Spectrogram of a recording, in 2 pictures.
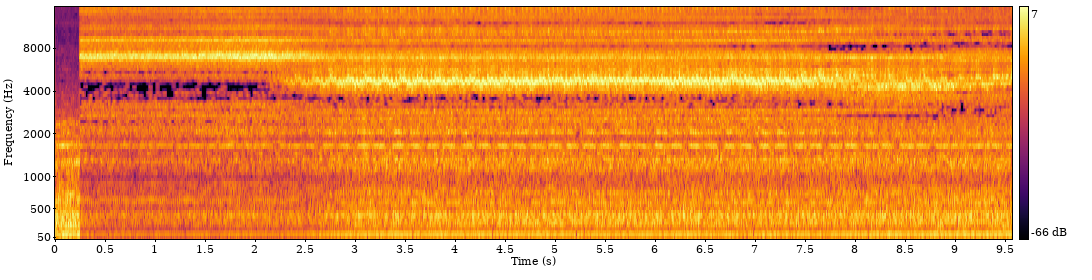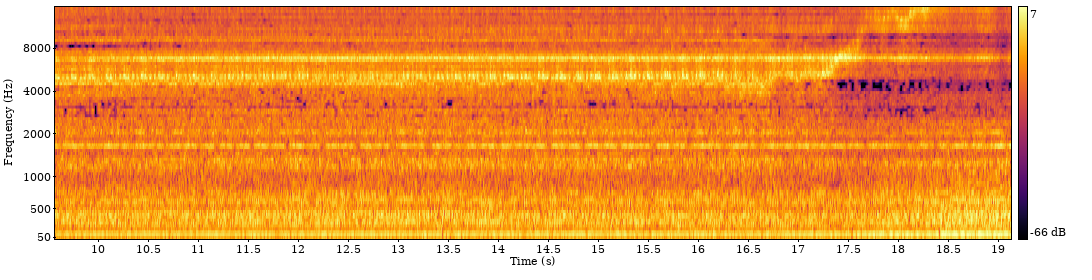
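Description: Metal lathe turning a steel hydraulic cylinder rod with a carbide insert, cutting steadily over the machine's constant hum. A high-pitched cutting whine settles lower about two seconds in and glides back up near the end.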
